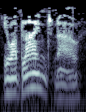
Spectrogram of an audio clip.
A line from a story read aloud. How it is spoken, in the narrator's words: he said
